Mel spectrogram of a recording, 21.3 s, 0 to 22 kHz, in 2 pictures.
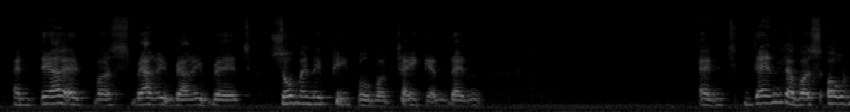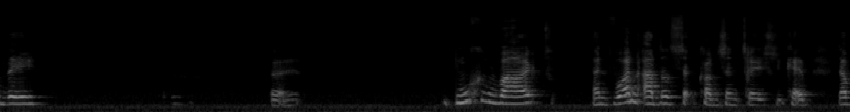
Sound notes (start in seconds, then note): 5.9 pauses for 3 seconds; 14.4 pauses for 6 seconds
